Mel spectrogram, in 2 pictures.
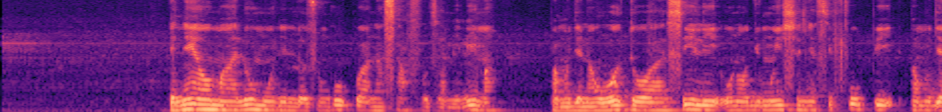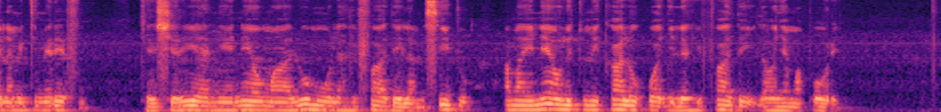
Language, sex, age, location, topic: Swahili, male, 25-35, Dar es Salaam, agriculture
